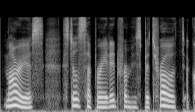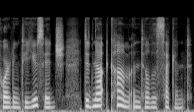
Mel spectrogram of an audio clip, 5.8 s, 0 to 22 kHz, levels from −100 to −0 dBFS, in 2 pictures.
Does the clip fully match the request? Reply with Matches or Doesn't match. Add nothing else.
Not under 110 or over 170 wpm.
Matches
